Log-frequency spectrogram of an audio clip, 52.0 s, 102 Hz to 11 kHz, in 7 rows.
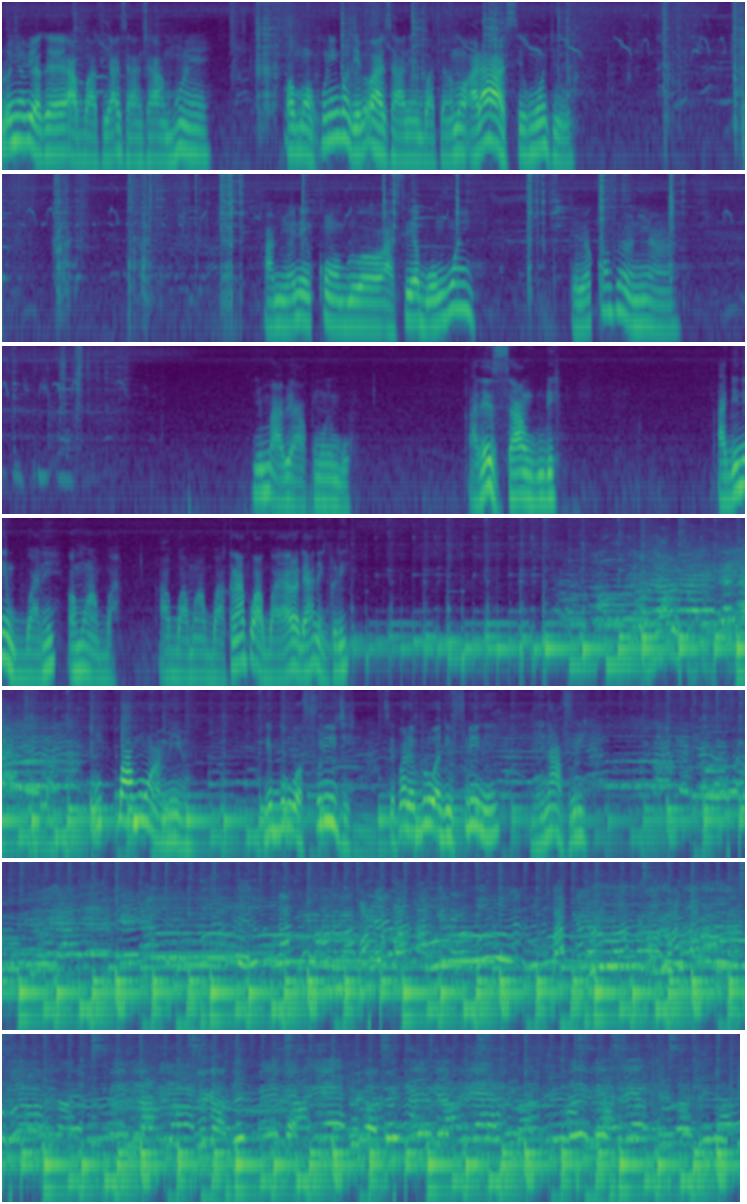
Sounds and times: Outside, rural or natural: 0.0 - 51.9.

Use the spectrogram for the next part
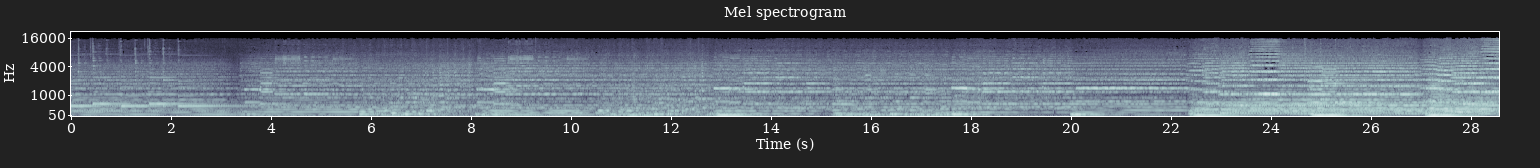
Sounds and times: Music: 0.0 - 28.5.

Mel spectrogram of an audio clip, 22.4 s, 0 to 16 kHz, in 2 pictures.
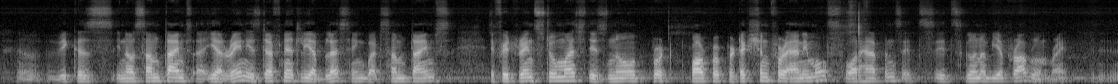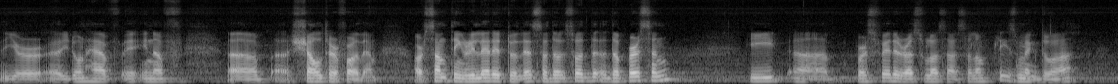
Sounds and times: Speech: 0.2 - 18.0, 18.7 - 22.0.

